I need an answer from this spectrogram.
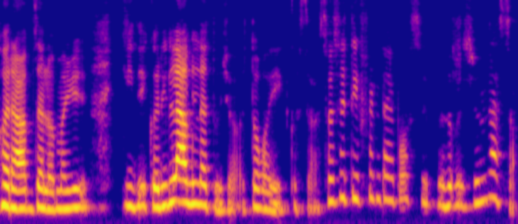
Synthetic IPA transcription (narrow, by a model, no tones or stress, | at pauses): kʰəɾab̚d͡zʱalɔm̤əɳd͡zekit̪ekəɾiːlaɡlat̪ud͡ʑa̰t̪ɔḛkːəsa̰səseɖifɾəɳʈːajpɔfsibəsund̪asa̰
